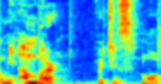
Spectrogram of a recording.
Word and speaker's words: Amber: Amber actually is pronounced as Umber, and it actually means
